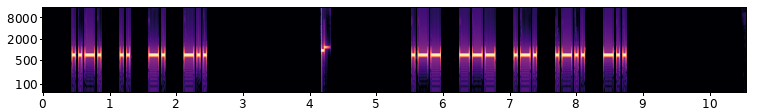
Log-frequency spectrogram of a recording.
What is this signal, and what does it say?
Morse code, heard as a keyed tone, about 25 wpm, spaced as for 18 wpm, 700 Hz. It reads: FIND WORLD
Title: 2x Character Spacing - Top 300 Words - 25wpm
